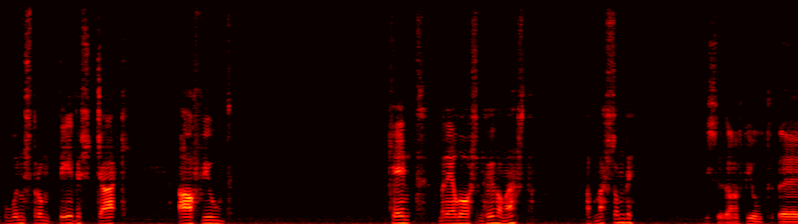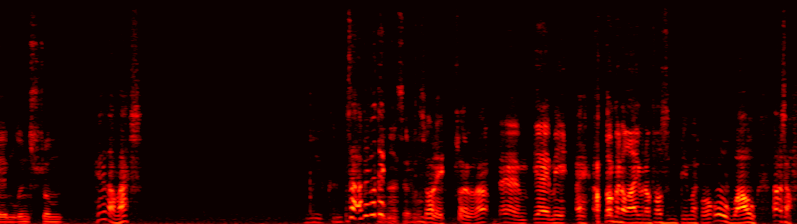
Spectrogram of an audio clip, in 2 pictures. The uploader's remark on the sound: From the car after leaving Ibrox.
